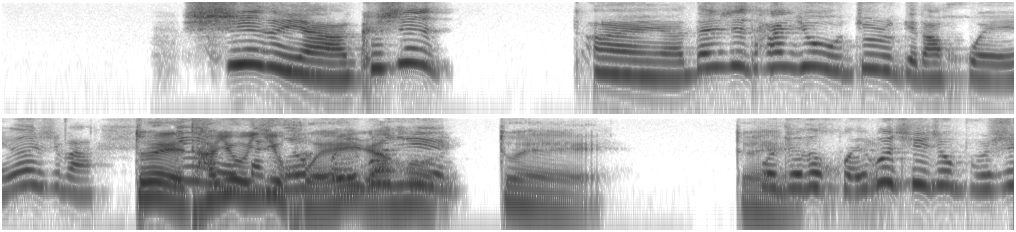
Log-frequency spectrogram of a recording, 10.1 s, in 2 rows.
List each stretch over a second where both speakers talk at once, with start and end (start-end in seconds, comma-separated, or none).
5.9-7.4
